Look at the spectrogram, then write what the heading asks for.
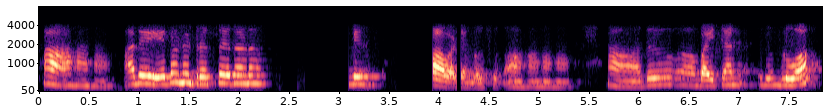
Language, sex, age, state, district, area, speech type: Malayalam, female, 30-45, Kerala, Alappuzha, rural, conversation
